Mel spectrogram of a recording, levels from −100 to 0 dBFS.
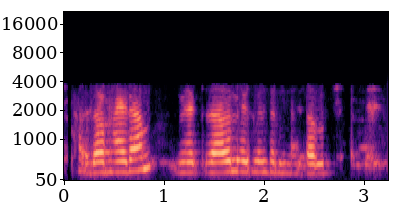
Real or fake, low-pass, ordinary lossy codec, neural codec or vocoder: fake; 3.6 kHz; none; codec, 16 kHz, 2 kbps, FunCodec, trained on Chinese and English, 25 frames a second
